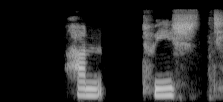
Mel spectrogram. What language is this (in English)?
Icelandic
